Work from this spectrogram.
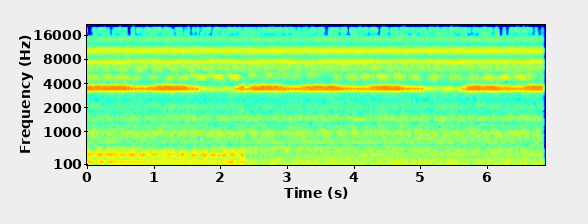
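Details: Crickets at night give bright, steady high trills in long bursts with short gaps, over a dense, shimmering insect chorus. A low, rough rumble fills the first two seconds, then fades.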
